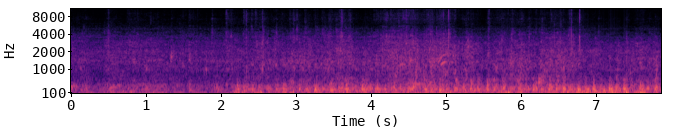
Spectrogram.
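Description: Wind buffeting the microphone, a low gusty rumble that grows louder about two seconds in, over the wash of the sea.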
